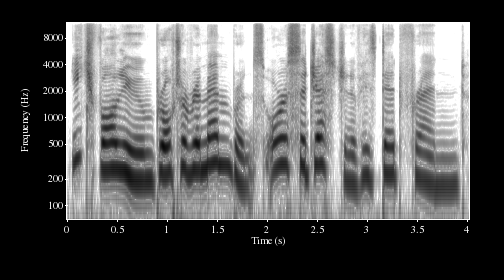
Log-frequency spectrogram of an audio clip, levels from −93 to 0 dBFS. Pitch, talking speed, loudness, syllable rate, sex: 230 Hz, 180 wpm, -16 LUFS, 4.9 syllables/s, female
